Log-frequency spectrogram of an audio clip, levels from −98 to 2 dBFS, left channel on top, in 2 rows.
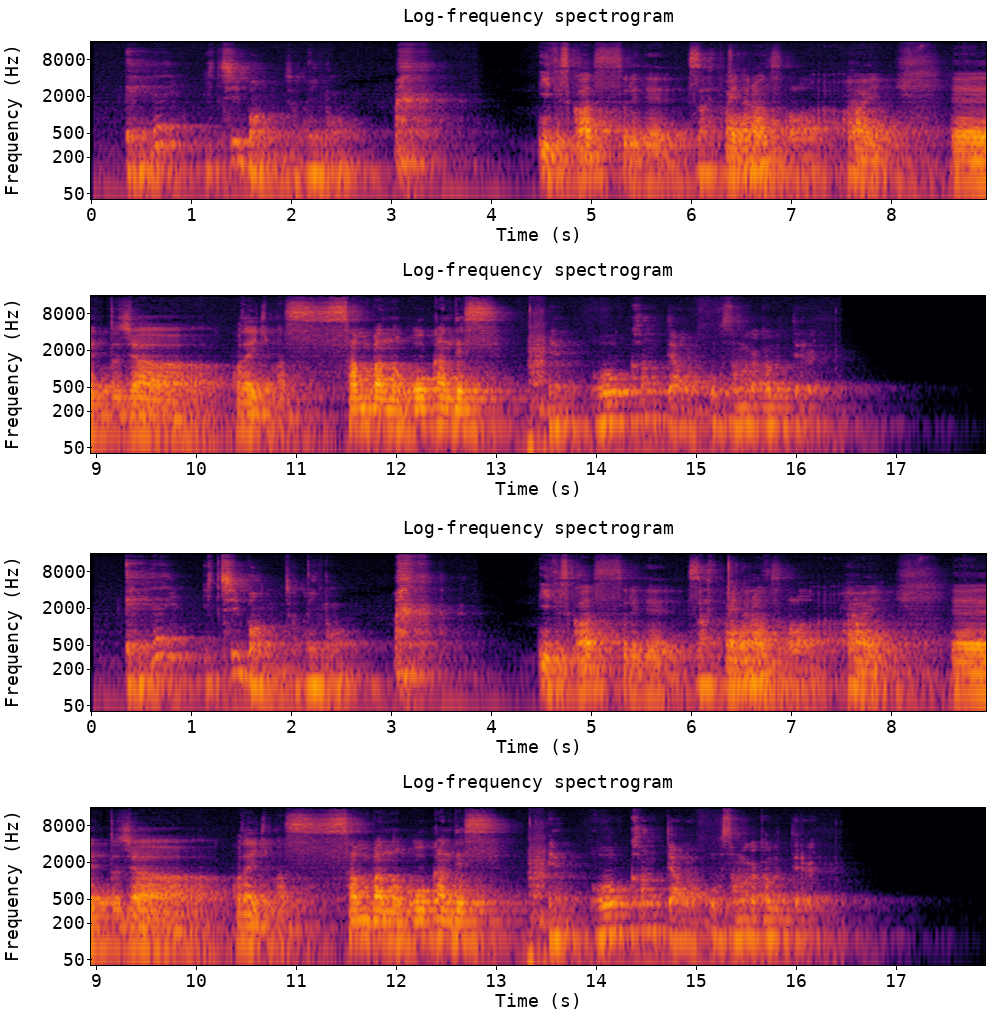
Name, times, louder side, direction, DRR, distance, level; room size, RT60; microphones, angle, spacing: voice 1, 0.3-0.9 1.1-2.5 3.0-3.4 6.0-7.3 7.5-7.8 13.5-16.2, right 1 dB, 90° right, 2 dB, 4.2 m, -31 dB
voice 2, 4.5-6.1 6.3-6.8 7.6-13.0 13.3-13.5, left 1 dB, 5° left, -1 dB, 3.2 m, -26 dB
26.5 x 13.0 x 8.1 m, 1.3 s
head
